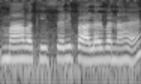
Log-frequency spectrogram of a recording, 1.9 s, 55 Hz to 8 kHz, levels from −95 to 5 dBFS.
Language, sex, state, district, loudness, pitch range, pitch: Hindi, female, Chhattisgarh, Rajnandgaon, -15 LUFS, 230-245 Hz, 240 Hz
